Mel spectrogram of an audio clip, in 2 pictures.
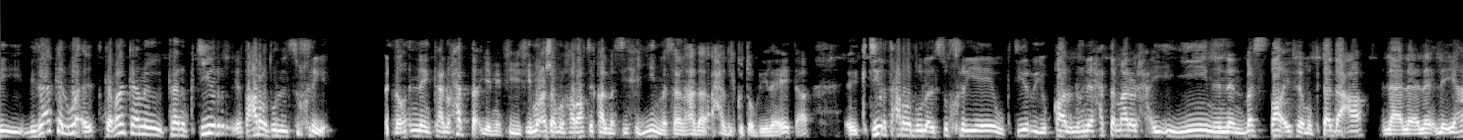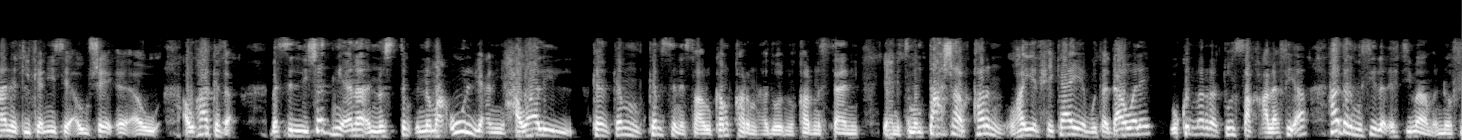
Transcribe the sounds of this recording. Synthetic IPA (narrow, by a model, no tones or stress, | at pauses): fibɪðaːkɪlwaʔt̪kamaːnkaːnukaːnukt̪iːɾjɪt̪ʕɑrˤːɑd̪ˤulasːʊxɾɪjḛ | ʔɪnːohɪnːekaːnuħat̪ːajaʕnififimʊʕʒamɪlɦɑɾˤɑːt̪ɪqɑlmasiːħɪjːiːnmasalanhaːd̪a̰ʔa̰ħad̪ɪlkʊt̪ʊblḭlaʔeːt̪a | kt̪iːɾɪt̪ʕɑrˤːɑd̪ˤulasːʊxɾɪjewɪkt̪iːɾjʊqɑːlʔɪnːohɪnːeħat̪ːamaloːnħaʔiːʔɪjːiːnhɪnːebasːt̪ˤɑːʔɪfemʊbt̪ad̪aʕalalallʔiːɦaːnelkaniːseʔawʃeːʔʔawʔawɦaːkaða̰ | basːɪlːiʃad̪niʔanaʔɪnːost̪ʔɪnːomaʕʔuːljaʕniħawaːli | kakamkamːsanesˤɑ̰ːɾˤwkamːqɑɾˤnhad̪uːɪlqɑɾˤnɪθːaːni | jaʕnit̪amant̪ˤɑʕʃɑɾˤqɑɾˤnwhajːɪlħɪkaːjemʊt̪ad̪aːwale | wɪkʊlːmɑrˤːɑt̪ʊlsɑqʕalafɪʔahaːd̪almʊθiːlɪlʔɪht̪ɪmaːmʔɪnːof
